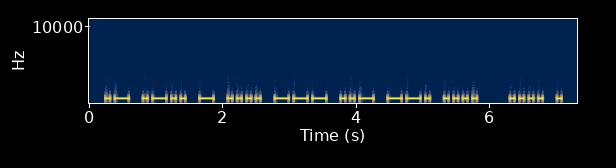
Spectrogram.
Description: Morse code, heard as a keyed tone, about 17 wpm, 700 Hz. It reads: ALTHOUGH HE
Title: Sentences from Top 1000 Words - Review Part 3 - 17wpm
